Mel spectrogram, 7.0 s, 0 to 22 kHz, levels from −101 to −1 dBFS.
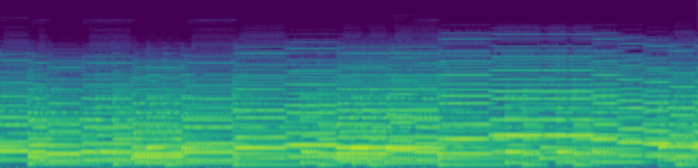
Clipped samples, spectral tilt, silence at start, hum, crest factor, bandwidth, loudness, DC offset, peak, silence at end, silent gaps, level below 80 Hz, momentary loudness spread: under 0.1%; -7 dB/octave; 0 s; none; 14 dB; 9.4 kHz; -17 LUFS; under 0.1%; -2 dBFS; 0 s; none; -54 dBFS; 5 LU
